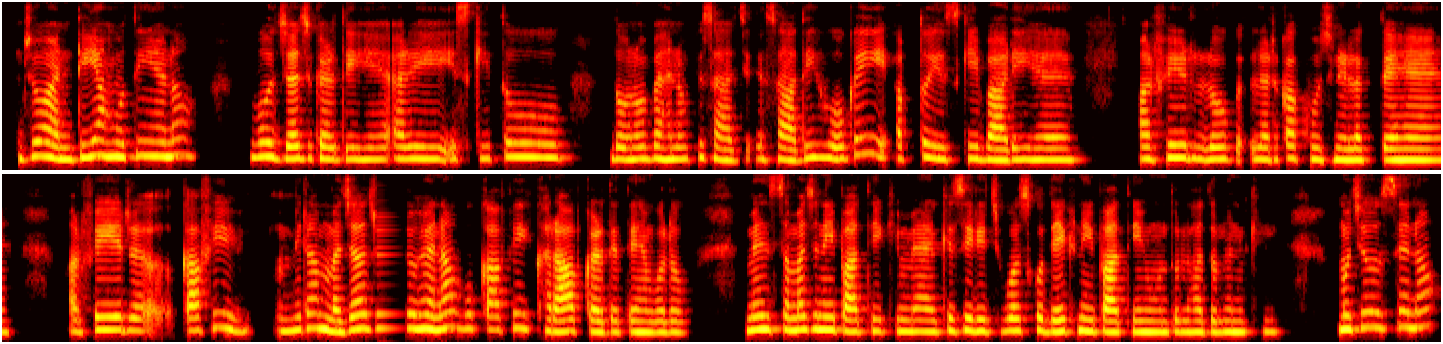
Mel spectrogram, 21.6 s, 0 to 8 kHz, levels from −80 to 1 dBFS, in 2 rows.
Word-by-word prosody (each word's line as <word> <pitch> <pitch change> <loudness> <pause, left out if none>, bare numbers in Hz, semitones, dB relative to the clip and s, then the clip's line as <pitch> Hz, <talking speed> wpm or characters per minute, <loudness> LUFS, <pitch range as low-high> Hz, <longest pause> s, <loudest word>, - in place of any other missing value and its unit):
जो 260 +5 0
आंटियाँ 235 +2 +2
होती 255 +2 -1
हैं 260 -1 +1
ना, 270 0 -2 0.4
वो 250 +1 +2
जज़ 220 -1 +2
करती 210 -1 -1
हैं 205 0 -3
अरे 215 0 0
इसकी 215 +3 -6
तो 250 - -1 0.7
दोनों 210 0 0
बहनों 210 -1 +1
की 235 +3 -6
शाजि 205 -1 -4
शादी 205 +2 0
हो 225 -3 0
गई 285 +1 -3
अब 220 0 -4
तो 250 - 0
इसकी 215 0 -2
बारी 200 0 +2
है 200 0 +1 0.6
और 215 - +2
फ़िर 230 +2 +1
लोग 210 -1 -1
लड़का 205 +1 -1
खोजने 200 -1 -1
लगते 195 0 +1
हैं। 195 0 +3 0.5
और - - -1
फ़िर 230 +2 +2 0.4
काफ़ी 225 +5 0 0.4
मेरा 230 +5 -1
मज़ा 230 +2 +4
जो 255 0 -4
है 245 -1 +5
ना, 255 +3 +3
वो 255 0 -5
काफ़ी 235 +2 -1
ख़राब 210 0 +4
कर 195 -1 +4
देते 195 0 -3
हैं 190 - +3
वो 190 0 0
लोग 190 -1 -4 0.4
मैं 235 +1 +5
समझ 235 0 +1
नहीं 235 -1 +4
पाती 205 -1 +2
कि 205 +1 -7
मैं 200 -1 0
किसी 220 +1 +1
रिचुअल्स 210 +1 0
को 225 0 0
देख 200 0 +2
नहीं 210 -2 +3
पाती 195 0 +4
हूँ 195 0 +2
दूल्हा-दुल्हन 195 0 0
की 195 0 -10 0.4
मुझे 245 +3 +3
उससे 275 +1 -2
ना, 270 +1 -1
210 Hz, 180 wpm, -23 LUFS, 200-235 Hz, 0.7 s, है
